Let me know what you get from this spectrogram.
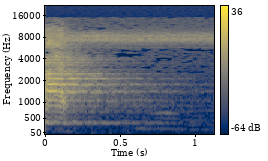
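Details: Single abrupt honk from a sambar deer alarming at a tiger in forest, a harsh blaring burst that decays quickly over about a second, with a constant high-pitched hiss in the background.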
